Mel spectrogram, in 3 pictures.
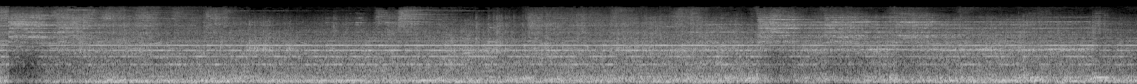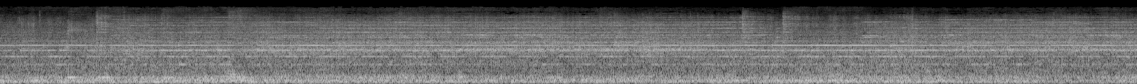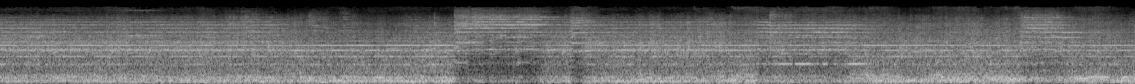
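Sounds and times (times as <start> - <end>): train wheels rumbling and rattling: 0.0 - 34.0.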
